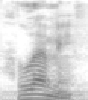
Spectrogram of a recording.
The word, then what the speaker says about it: let me: Let me. Let me को अंग्रेज pronounce करेगा let me.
